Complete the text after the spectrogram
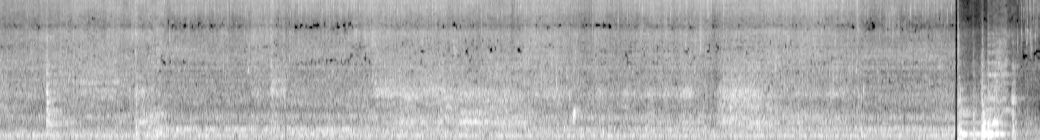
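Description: Water sprays hard and splashes onto a keyboard.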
